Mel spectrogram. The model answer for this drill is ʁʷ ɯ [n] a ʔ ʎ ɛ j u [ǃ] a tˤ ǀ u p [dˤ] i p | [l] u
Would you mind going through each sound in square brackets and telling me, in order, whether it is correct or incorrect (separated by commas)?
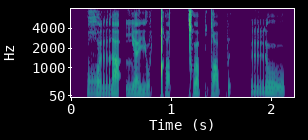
incorrect, correct, correct, incorrect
